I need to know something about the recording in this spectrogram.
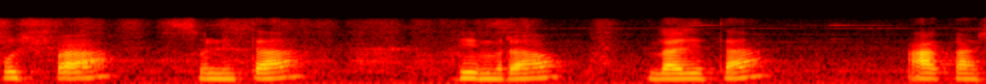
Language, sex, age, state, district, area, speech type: Marathi, other, 30-45, Maharashtra, Washim, rural, spontaneous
